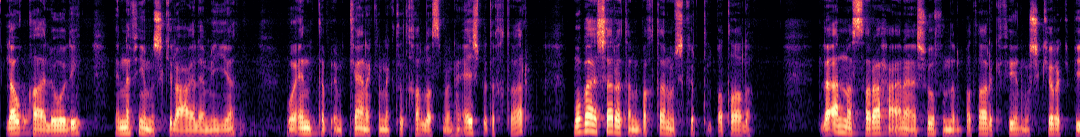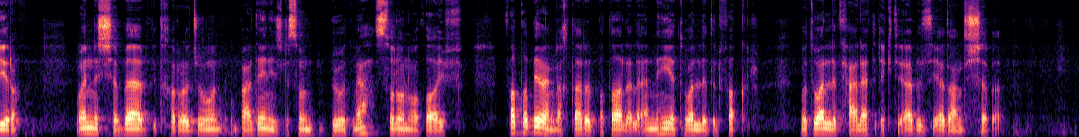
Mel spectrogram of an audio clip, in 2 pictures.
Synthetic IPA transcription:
lawqɑːluːli | ʔɪnːafimʊʃkɪlaʕaːlamɪjːa | wʔɪnt̪abʔɪ̰mkʰaːnakʔɪnːakt̪ɪt̪xɑlːɑsˤmɪnha̰ʔeːʃbɪt̪ɪxt̪ɑːɾˤ | mʊbaːʃɑɾˤɑt̪anbɪxt̪ɑːɾˤmʊʃkɪlalbɑt̪ˤɑːlɑ | lɪʔa̰nːsˤːɑɾˤɑːħɑ̰ʔa̰naʔaʃuːfʔɪnːɪlbɑt̪ˤɑːlɑkt̪iːɾmʊʃkɪlakabiːɾa | wʔɪnːɪʃːabaːbjɪt̪xɑrˤːɑd͡ʒuːnwbaʕd̪eːnjɪd͡ʒlɪsuːnbɪlbʊjuːt̪majħɑsˤːɨluːnwɑðˤɑːjɪf | fɑt̪ˤːɑbiːʕiʔɪnːʔaxt̪ɑːɾˤɪlbɑt̪ˤɑːlɑlɪ̰ʔa̰nːhɪjːat̪walːɪd̪ɪlfaqɾ | wɪt̪walːɪd̪ħaːlaːt̪ɪlʔɪkt̪ɪ̰ʔaːbɪzːɪjaːd̪aʕand̪ɪʃːaba̰ːb̥̚

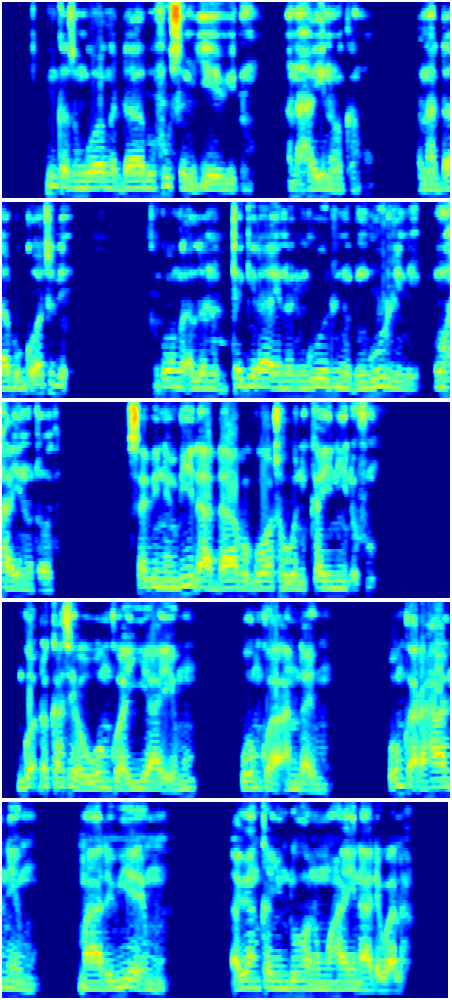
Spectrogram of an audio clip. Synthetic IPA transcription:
hiŋkasɔŋɡɔːŋɡadaːbɔfusɔmiʔeːwiɗum | ʔanahajnɔkam | anadaːbɔɡɔːtɔɗɛ | ŋɡɔːŋɡaːlːanɔɗitaɡiɾaːɛnɔɗiŋɡoːdinɔɗumɡuɾiniɗunhajnɔtɔːkḁ | sabinɛmbiːɗadaːbɔɡɔːtɔwonikajniːɗɔfu | ɡɔɗːɔkasɛɔwɔŋkɔajijajɛɛ̰mun | wɔŋkɔaʔa̰ndajmun | wɔŋkɔaɗaɦalnɛmu | maːɗɛwijaɛmun | ʔawiaŋkaɲunduɦɔnɔmunɦajnaːdɛwala

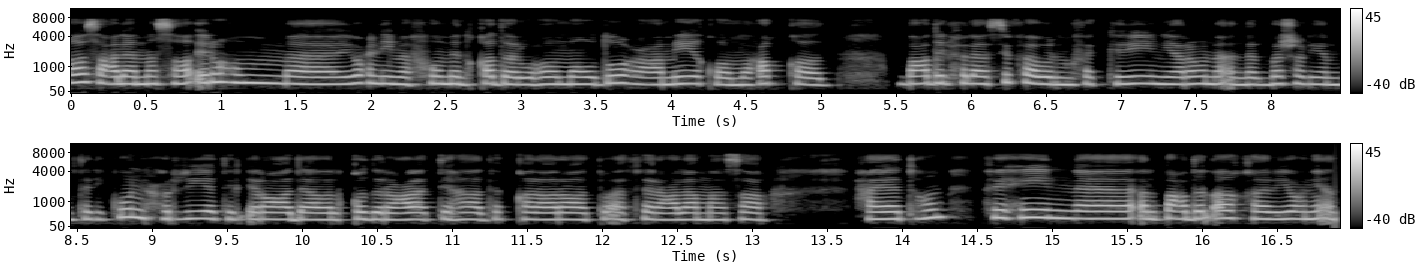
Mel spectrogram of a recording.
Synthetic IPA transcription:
xɑːsˤːʕalamɑsˤaːʔɪɾɦʊmjʊʕnimafhuːmɪlqɑd̪ɑɾˤwɪɦʊːmɑwd̪ˤuːʕʕamiːqwɪmʊʕɑqːɑd̪̚ˤ | bɑʕd̪ˤɪlfalaːsɪfawɪlmʊfakːɪɾiːnjɑɾˤawnaʔa̰nːalbaʃɑɾˤjamt̪alɪkuːnħʊrːɪjːalʔɪɾɑːd̪awɪlqʊd̪ɾˤɑʕalat̪ːɪxaːd̪ɪlqɑɾˤɑːɾˤɑːt̪ːɪʔaθːɪɾʕalamasˤɑːɾˤ | ħajaːt̪hʊm | fiħiːnɪlbɑʕd̪ˤɪlʔaːxɑɾˤjʊʕniʔa

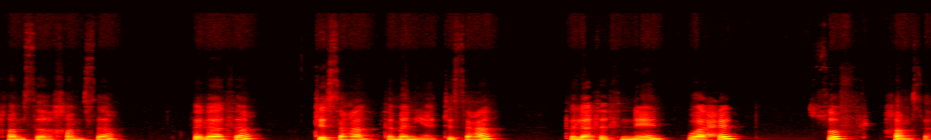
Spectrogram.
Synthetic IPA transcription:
xamsaxamsa | θalaːθa | t̪ɪsʕat̪amanjat̪ɪsʕa | θalaːθaθneːn | waːħɪd̪̚ | sˤɨfɾ | xamsa

